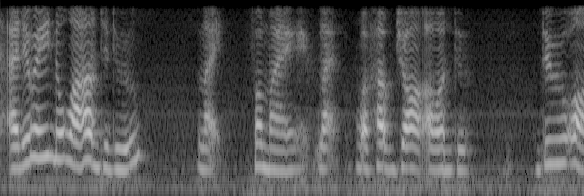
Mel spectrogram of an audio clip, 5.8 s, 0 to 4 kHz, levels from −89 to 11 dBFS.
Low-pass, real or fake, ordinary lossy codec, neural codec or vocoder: 3.6 kHz; fake; none; codec, 16 kHz, 0.5 kbps, FunCodec, trained on LibriTTS, 25 frames a second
